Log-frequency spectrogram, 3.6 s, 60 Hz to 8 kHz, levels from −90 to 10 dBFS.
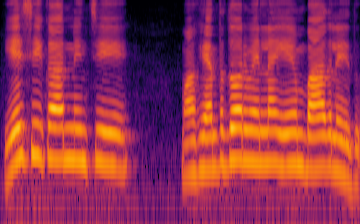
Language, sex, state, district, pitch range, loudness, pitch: Telugu, male, Andhra Pradesh, Guntur, 205-240 Hz, -15 LUFS, 220 Hz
